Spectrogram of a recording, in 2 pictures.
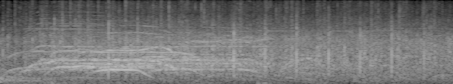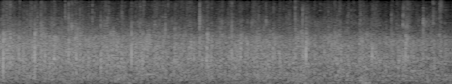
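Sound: thunderous applause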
